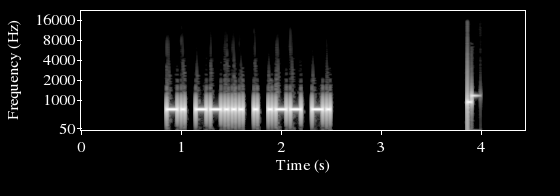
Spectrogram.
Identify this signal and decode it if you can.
Morse code, heard as a keyed tone, about 32 wpm, 700 Hz. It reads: N7EWN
